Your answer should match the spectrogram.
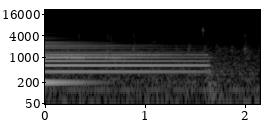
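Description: An open G string on an acoustic guitar rings as a single sustained note, standing alone and fading steadily for about a second and a half before being damped abruptly.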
